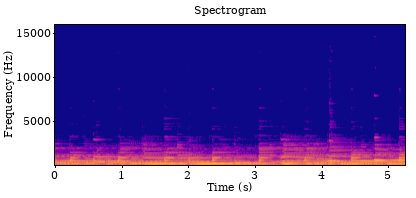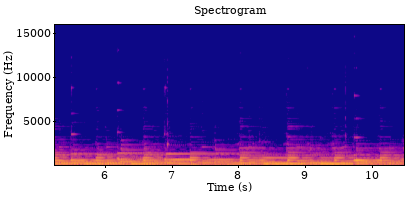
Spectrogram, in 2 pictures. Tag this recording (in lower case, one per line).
zither
pizzicato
